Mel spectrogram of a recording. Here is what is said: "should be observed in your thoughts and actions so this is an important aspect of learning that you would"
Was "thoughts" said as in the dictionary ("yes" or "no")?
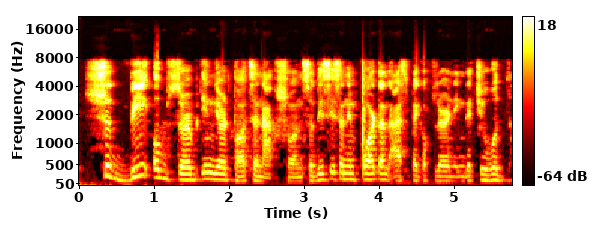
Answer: no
